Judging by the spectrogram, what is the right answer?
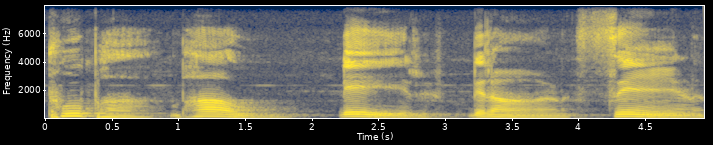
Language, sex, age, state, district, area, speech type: Sindhi, male, 30-45, Uttar Pradesh, Lucknow, urban, spontaneous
